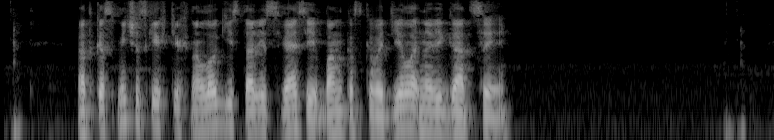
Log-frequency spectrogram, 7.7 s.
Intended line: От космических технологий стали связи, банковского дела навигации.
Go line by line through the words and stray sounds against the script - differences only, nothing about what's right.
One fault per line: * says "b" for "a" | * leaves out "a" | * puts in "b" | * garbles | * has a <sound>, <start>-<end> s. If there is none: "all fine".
all fine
